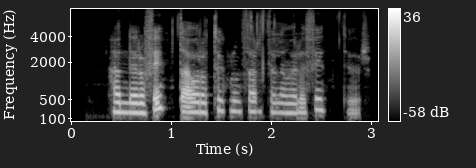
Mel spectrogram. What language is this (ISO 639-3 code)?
isl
